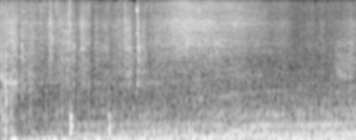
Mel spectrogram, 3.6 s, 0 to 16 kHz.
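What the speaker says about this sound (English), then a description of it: "Now I won't push the car too hard just yet." A 10th-generation Honda Civic Si with a Mishimoto intercooler drives gently while still warming up, its steady low engine drone and road rumble running continuously at moderate, even loudness with no talk.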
